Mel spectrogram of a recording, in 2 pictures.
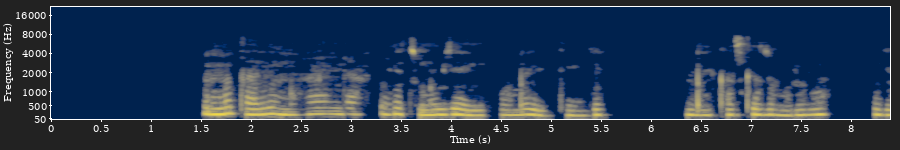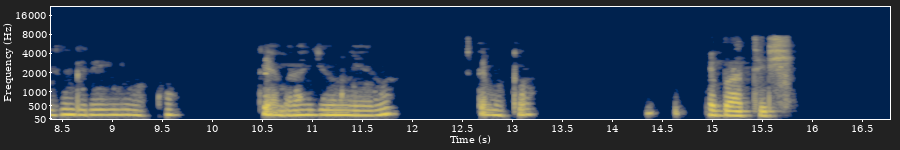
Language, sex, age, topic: Kinyarwanda, female, 18-24, government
